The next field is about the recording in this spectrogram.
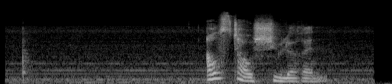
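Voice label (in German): "austauschschuelerin", German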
